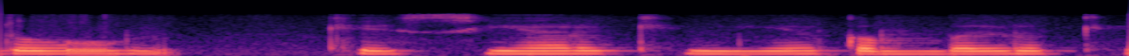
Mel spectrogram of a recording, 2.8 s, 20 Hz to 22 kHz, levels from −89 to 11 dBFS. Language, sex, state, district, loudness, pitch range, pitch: Hindi, female, Chhattisgarh, Raipur, -17 LUFS, 195-205 Hz, 200 Hz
